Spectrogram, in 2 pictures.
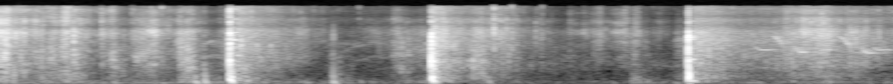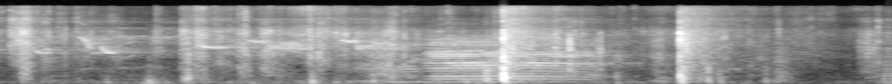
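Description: A machete chopping into the base of a felled coconut palm's crown to cut out the heart of palm: about five sharp single strikes spaced a second or more apart. A cow moos once, for about a second, around two-thirds of the way through.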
